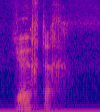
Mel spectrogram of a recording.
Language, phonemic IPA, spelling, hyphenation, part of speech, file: Dutch, /ˈjøːxdəx/, jeugdig, jeug‧dig, adjective, Nl-jeugdig.ogg
- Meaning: young, youthful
